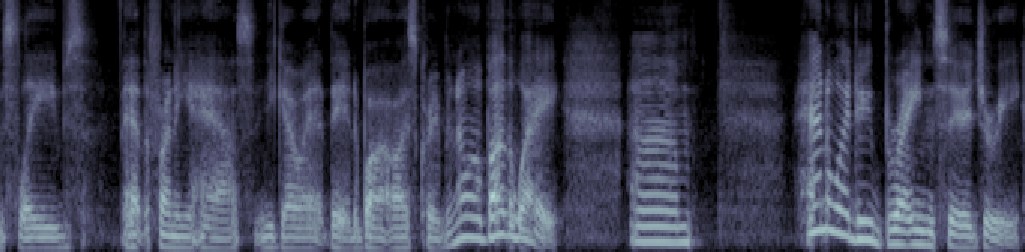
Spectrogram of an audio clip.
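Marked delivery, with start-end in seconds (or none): 3.8-8.5 a light, higher mock-casual question; mock naive customer. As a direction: play a clueless buyer, lightly. Mock asking the ice cream man.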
